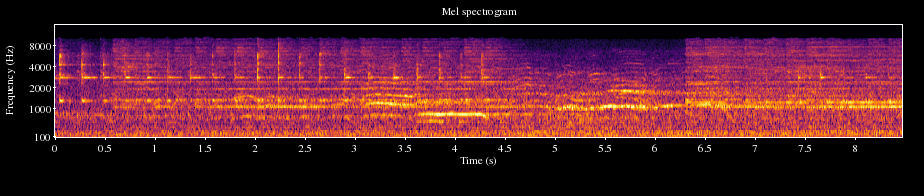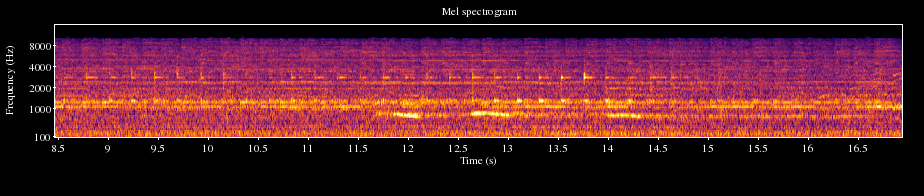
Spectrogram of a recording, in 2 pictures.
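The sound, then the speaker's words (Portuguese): Pots and pans clang steadily from many apartment balconies at once in a pot-banging protest during the first months of the pandemic, a dense, echoing clatter that never lets up, with voices shouting and calling out through the din. “No fim de um dos panelaços, algumas vizinhas aproveitaram e gritaram uns para as outras ali pelas varandas e conseguiram puxar um Pai Nosso que deu para ouvir daqui do outro quarteirão.”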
